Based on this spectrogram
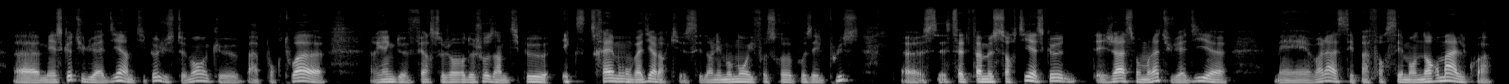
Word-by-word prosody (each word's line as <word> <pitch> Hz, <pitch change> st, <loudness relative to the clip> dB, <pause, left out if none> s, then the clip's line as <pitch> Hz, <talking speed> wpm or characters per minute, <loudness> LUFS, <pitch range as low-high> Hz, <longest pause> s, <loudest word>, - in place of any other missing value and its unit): Heu, 95 Hz, -1 st, +3 dB
mais 105 Hz, +1 st, 0 dB
est-ce 105 Hz, -, -6 dB
que 195 Hz, -, +3 dB
tu 200 Hz, -9 st, -5 dB
lui 110 Hz, -1 st, +1 dB
as 100 Hz, -, 0 dB
dit 160 Hz, -, +1 dB
un 150 Hz, -, +2 dB
petit -, -, -16 dB
peu, 170 Hz, -, -1 dB
justement, 145 Hz, +6 st, -2 dB
que, 100 Hz, -7 st, -6 dB
bah, -, -, -8 dB
pour -, -, -13 dB
toi, -, -, +5 dB
heu, -, -, -10 dB, 0.5 s
rien 110 Hz, +3 st, -1 dB
que 115 Hz, -, -3 dB
de -, -, -2 dB
faire 110 Hz, +2 st, -5 dB
ce -, -, -8 dB
genre 110 Hz, 0 st, +1 dB
de 110 Hz, -, 0 dB
chose 130 Hz, +2 st, 0 dB
un 100 Hz, -1 st, -1 dB
petit 95 Hz, -, -12 dB
peu 120 Hz, -3 st, +3 dB
extrême, 135 Hz, +3 st, +1 dB
on 125 Hz, -3 st, +1 dB
va 110 Hz, 0 st, +3 dB
dire 135 Hz, +4 st, +3 dB
alors 110 Hz, -4 st, -1 dB
que -, -, -12 dB
c'est 100 Hz, -, -11 dB
dans 105 Hz, -1 st, -3 dB
les 105 Hz, -, 0 dB
moments 120 Hz, +3 st, +3 dB
où -, -, +4 dB
il 110 Hz, -, 0 dB
faut 105 Hz, -, -8 dB
se 105 Hz, -, -12 dB
reposer 105 Hz, -1 st, -2 dB
le 100 Hz, -, -8 dB
plus, 190 Hz, -, -4 dB, 0.5 s
heu, -, -, -1 dB
cette 110 Hz, +2 st, -7 dB
cette 125 Hz, -2 st, +1 dB
fameuse 125 Hz, -1 st, +6 dB
sortie, 125 Hz, +9 st, -1 dB
est-ce 140 Hz, -5 st, +3 dB
que, 155 Hz, -1 st, +1 dB, 0.3 s
déjà, 105 Hz, +7 st, +3 dB
à -, -, +2 dB
ce 135 Hz, -4 st, -6 dB
moment-là, 115 Hz, +9 st, +3 dB
tu 165 Hz, -, -12 dB
lui -, -, -2 dB
as 105 Hz, -, -1 dB
dit, 150 Hz, +4 st, +1 dB
heu, 110 Hz, -4 st, +2 dB, 0.5 s
mais 95 Hz, 0 st, -4 dB
voilà,: 155 Hz, +8 st, +1 dB
«C'est 135 Hz, -, -8 dB
pas 105 Hz, -, -5 dB
forcément 105 Hz, +1 st, -2 dB
normal», 130 Hz, +3 st, +5 dB
quoi? 100 Hz, 0 st, -7 dB
115 Hz, 270 wpm, -24 LUFS, 105-135 Hz, 0.5 s, fameuse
